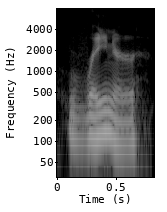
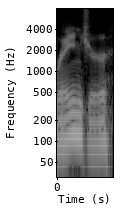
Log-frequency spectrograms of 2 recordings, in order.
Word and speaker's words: Ranger: who we found out apparently we were pronouncing his name wrong. It's Rainer or something like that instead of Ranger.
